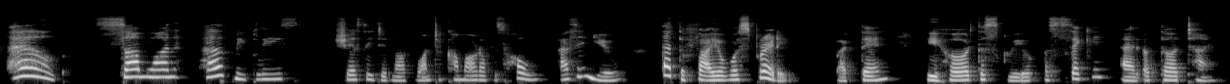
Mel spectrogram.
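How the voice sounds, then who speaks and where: A woman reading a children's picture book aloud, with slow, expressive storytelling. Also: mid-range voice, low-quality recording.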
